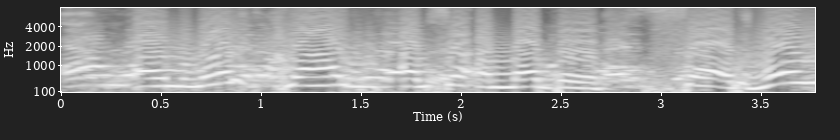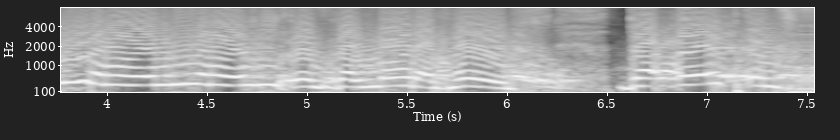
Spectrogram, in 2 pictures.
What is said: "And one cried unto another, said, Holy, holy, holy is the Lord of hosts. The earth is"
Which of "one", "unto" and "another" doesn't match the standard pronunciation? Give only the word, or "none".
unto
